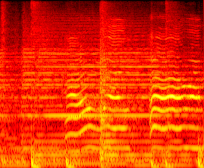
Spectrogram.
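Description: Background music: a song with a steady drum beat, and a wavering melody line that comes in just under a second in.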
